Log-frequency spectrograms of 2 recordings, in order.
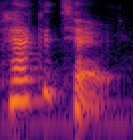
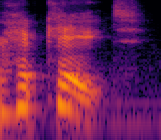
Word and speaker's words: Hecate: it's the tree of HEC or Hecate depending on where you live as to how you pronounce it but she is the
